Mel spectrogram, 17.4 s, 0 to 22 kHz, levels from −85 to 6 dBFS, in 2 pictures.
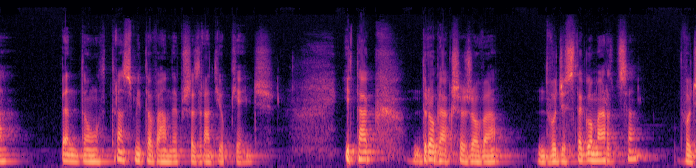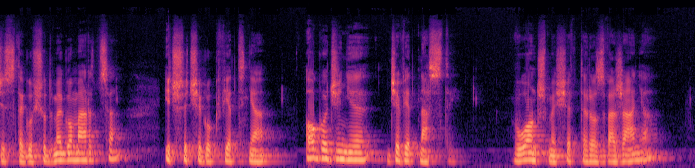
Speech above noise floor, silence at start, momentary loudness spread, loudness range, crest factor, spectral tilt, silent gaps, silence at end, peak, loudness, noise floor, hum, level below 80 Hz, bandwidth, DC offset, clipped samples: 36 dB; 0 s; 13 LU; 3 LU; 16 dB; -5.5 dB/octave; none; 0.35 s; 0 dBFS; -16 LUFS; -51 dBFS; none; -50 dBFS; 13.5 kHz; under 0.1%; under 0.1%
